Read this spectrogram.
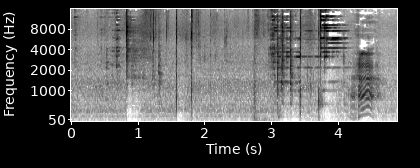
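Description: Metal tools clatter and knock.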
